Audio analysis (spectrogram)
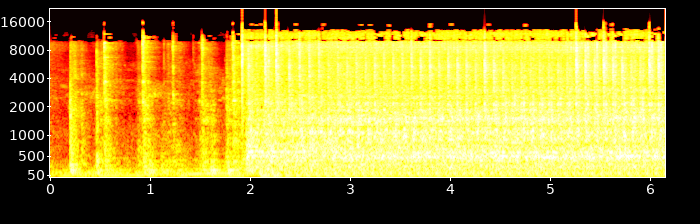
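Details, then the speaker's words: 1970s EZGO golf cart engine after internal starter-generator brush repair, choked: a few slow cranks then a rough, busy, ticking run; flooding because the new carburettor's float needle isn't seating, fuel pouring from the drain. "i choke it's choking so back and forth i should choke it again and see the needle is not seating in this car we flood now"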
